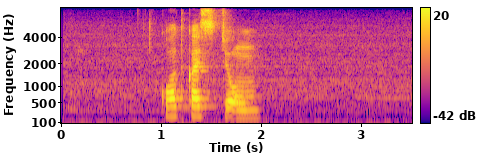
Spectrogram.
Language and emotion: Russian, neutral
